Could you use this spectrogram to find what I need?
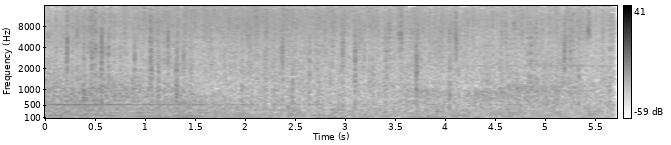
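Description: A cape flaps in the wind.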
